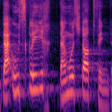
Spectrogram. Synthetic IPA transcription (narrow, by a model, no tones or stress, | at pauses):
d̥æːʔuskliːχd̪̥ɛːmuəsʃtɑtfɪndə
